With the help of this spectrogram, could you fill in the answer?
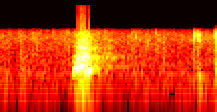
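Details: A single loud, sharp bark from Beaux, a dog chasing squirrels all day, followed after about a second by two quieter short yips, with a person's encouraging voice in the background.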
